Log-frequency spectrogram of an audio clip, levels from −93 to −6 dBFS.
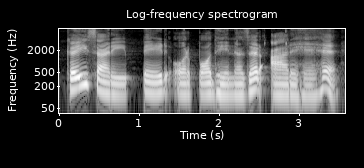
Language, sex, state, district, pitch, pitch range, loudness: Hindi, male, Assam, Kamrup Metropolitan, 125 Hz, 115-150 Hz, -18 LUFS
